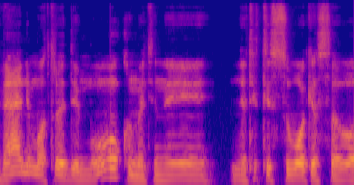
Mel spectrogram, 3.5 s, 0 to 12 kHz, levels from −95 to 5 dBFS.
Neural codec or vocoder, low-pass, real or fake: vocoder, 44.1 kHz, 128 mel bands every 512 samples, BigVGAN v2; 10.8 kHz; fake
